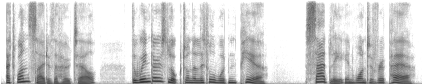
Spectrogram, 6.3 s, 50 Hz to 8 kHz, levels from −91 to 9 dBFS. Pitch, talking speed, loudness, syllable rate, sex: 195 Hz, 180 wpm, -19 LUFS, 5.4 syllables/s, female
